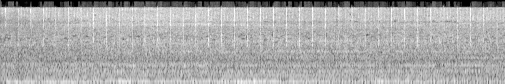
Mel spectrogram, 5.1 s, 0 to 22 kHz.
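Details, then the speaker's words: 2010 Ford Focus, warm idle, lines visibly shaking: sharp, slightly uneven ticking rattle about four per second, with vibration felt inside the car and traced to a worn driver-side engine mount. Worn engine mount. "so i'm going to give a little demonstration on the gas and see if you can hear what's going on on the inside"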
